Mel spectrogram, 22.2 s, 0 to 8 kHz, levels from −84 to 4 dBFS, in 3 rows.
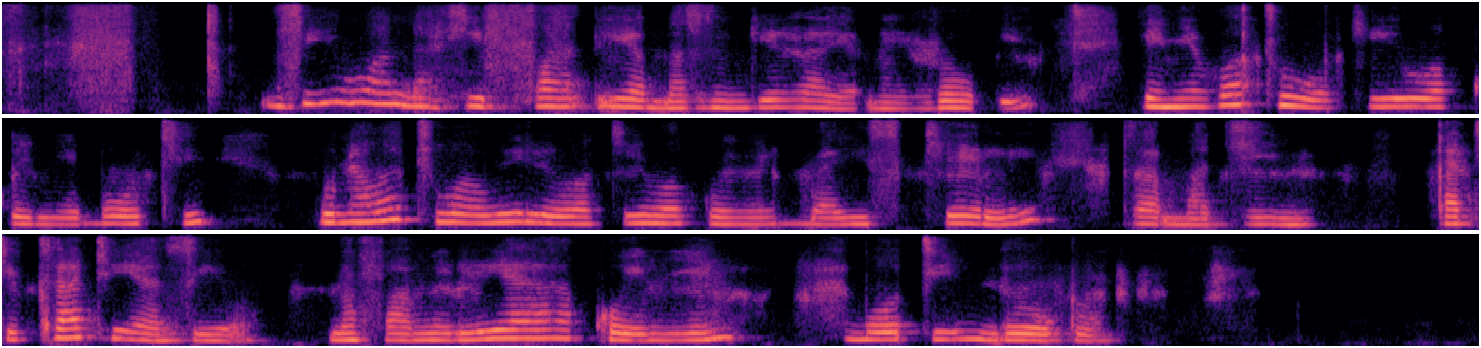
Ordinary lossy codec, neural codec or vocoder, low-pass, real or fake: Opus, 16 kbps; codec, 44.1 kHz, 2.6 kbps, DAC; 7.2 kHz; fake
